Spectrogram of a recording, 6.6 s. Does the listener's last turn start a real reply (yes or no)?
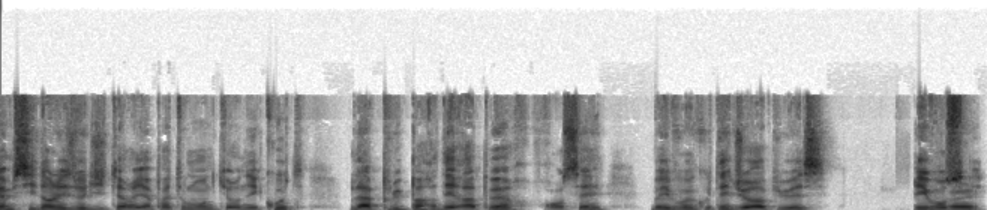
no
